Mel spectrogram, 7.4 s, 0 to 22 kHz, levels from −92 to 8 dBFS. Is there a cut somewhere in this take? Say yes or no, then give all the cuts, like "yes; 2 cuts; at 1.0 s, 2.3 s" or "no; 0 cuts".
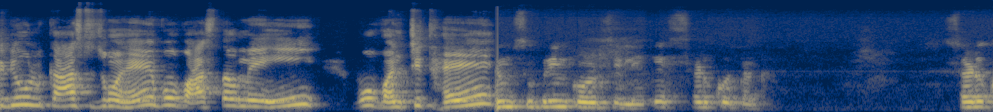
yes; 1 cut; at 3.7 s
